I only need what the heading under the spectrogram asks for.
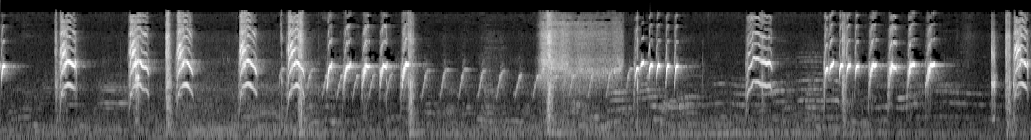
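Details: Greater green leafbird song meant to provoke rival birds: arched whistles mixed with rapid chattering trills of clipped notes and a brief burst of noisy rasp midway.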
